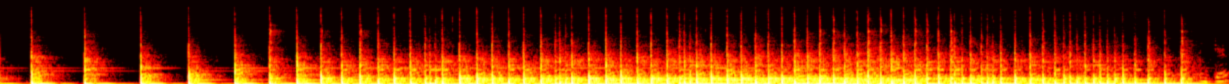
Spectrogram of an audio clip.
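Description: Conga bass strokes, struck with flat hands in the middle of the head, alternating hands. They begin at about two strokes a second and speed up within a few seconds into a fast, even roll of deep strokes that stops just before the end.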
